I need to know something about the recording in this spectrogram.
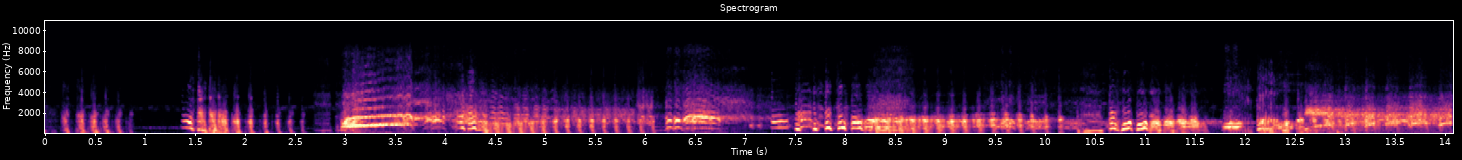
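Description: A cartoon man and horse laughing hysterically together. It starts with quick, choppy chuckles, then about three seconds in it breaks into louder, higher laughter with swooping rises and falls in pitch.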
